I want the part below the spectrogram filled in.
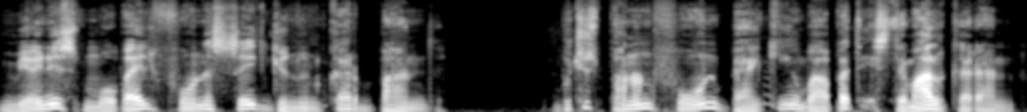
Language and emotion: Kashmiri, angry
